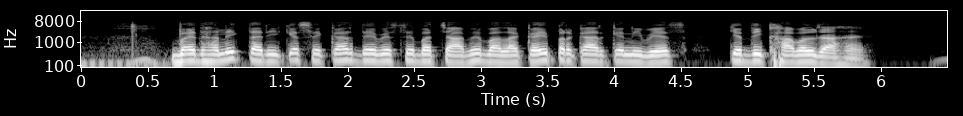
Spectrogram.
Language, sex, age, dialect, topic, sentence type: Magahi, male, 18-24, Central/Standard, banking, statement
